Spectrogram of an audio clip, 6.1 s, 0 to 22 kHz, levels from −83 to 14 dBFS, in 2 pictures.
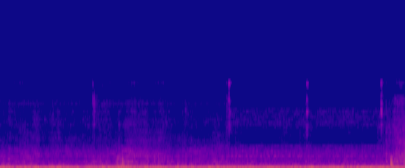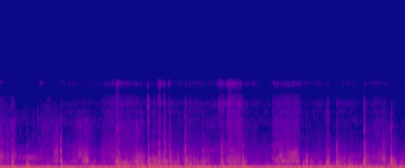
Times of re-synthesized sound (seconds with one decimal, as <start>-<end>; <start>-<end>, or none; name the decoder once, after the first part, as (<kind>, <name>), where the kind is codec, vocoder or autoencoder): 0.0-1.7 (codec, HILCodec); 3.5-6.1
